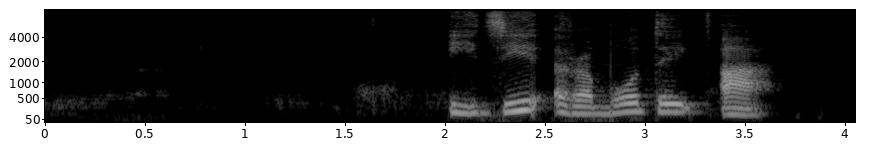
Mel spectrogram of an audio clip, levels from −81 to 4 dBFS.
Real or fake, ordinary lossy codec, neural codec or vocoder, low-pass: fake; none; codec, 16 kHz, 0.5 kbps, X-Codec, HuBERT features, trained on LibriSpeech; none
